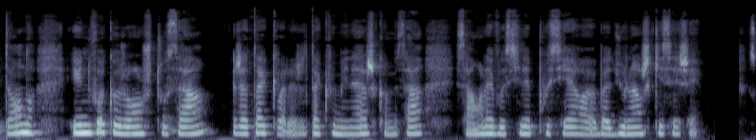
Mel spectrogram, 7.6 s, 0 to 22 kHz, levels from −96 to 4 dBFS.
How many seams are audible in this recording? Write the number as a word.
one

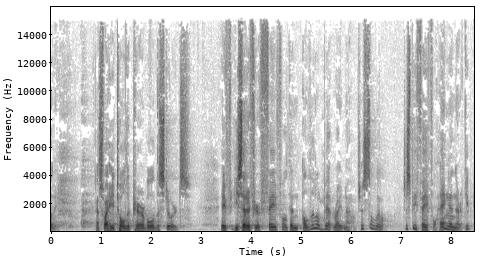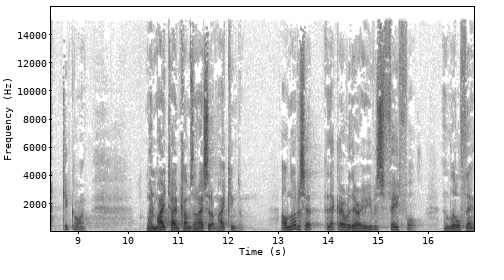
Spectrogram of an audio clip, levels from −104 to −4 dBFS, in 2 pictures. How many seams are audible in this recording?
one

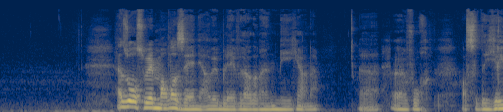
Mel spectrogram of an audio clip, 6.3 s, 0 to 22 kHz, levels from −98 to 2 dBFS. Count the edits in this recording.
two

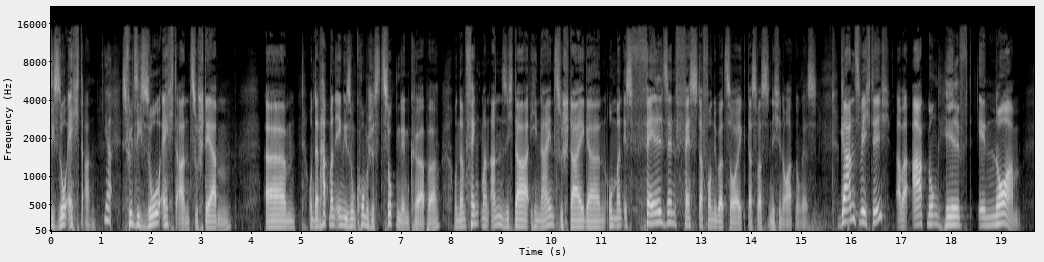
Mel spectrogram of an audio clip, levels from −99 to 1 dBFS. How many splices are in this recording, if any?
three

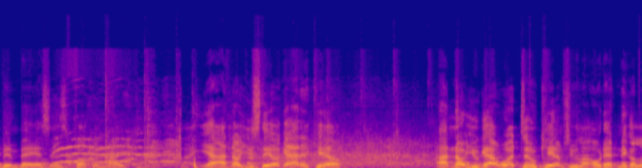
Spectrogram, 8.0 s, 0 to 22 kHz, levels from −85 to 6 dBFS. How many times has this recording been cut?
two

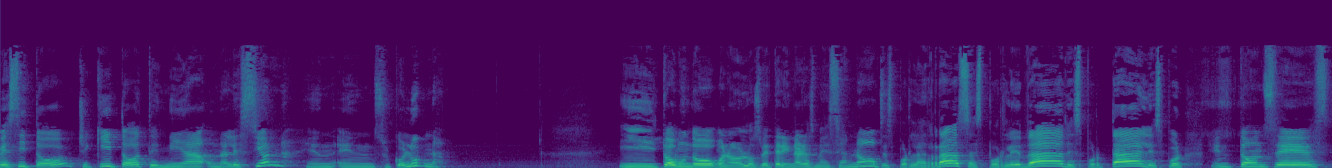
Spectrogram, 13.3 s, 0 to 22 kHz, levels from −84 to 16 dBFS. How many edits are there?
two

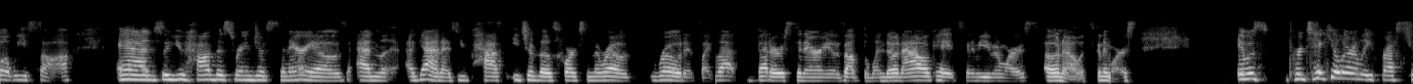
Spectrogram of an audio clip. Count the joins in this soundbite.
two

